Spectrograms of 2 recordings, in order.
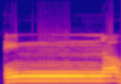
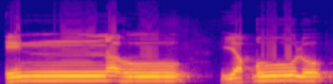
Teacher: انہ، ہا کے اوپر الٹا پیش ہے، الٹا پیش قائم مقام ہے، وا مدہ کے، اس لیے الٹا پیش کو 1 الف کے برابر کھینچ کر پڑھیں گے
